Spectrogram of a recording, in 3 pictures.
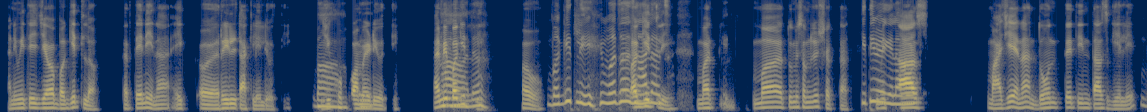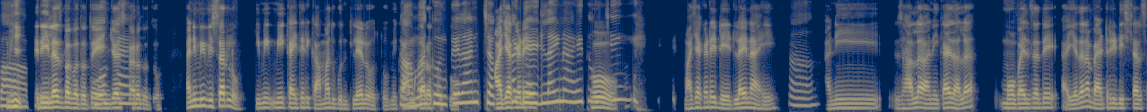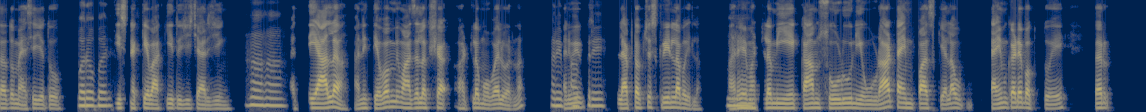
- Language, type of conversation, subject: Marathi, podcast, मोबाईल आणि सोशल मीडियामुळे तुमची एकाग्रता कशी बदलते?
- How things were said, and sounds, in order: other background noise; laughing while speaking: "बघितली मग तर झालंच"; laughing while speaking: "मी"; surprised: "चक्क डेडलाईन आहे तुमची"; chuckle; tapping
